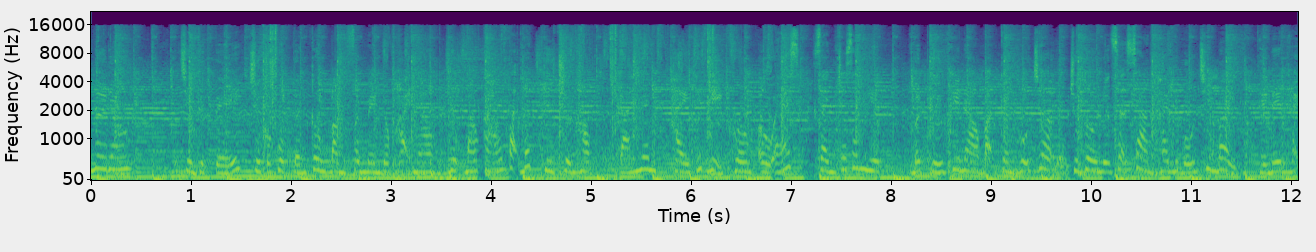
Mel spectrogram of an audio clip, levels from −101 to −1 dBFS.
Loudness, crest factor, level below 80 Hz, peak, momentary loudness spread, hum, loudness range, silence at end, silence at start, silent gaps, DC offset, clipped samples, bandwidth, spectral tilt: -20 LUFS; 14 dB; -26 dBFS; -6 dBFS; 2 LU; none; 0 LU; 0 s; 0 s; none; 0.1%; under 0.1%; 16.5 kHz; -4.5 dB/octave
